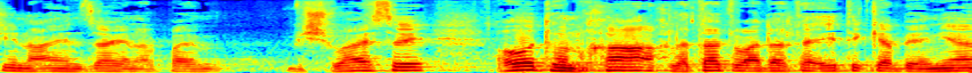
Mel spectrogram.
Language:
Hebrew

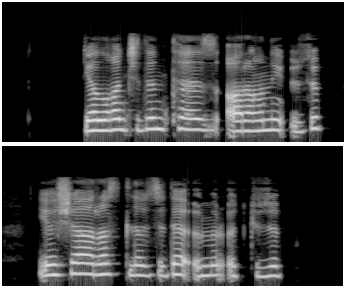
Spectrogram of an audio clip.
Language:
Uyghur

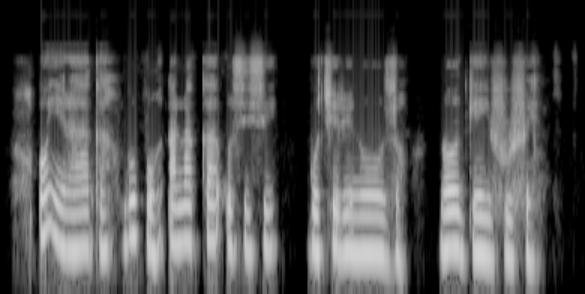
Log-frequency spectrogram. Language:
Igbo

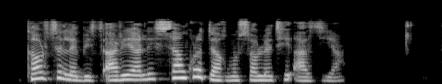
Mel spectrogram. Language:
Georgian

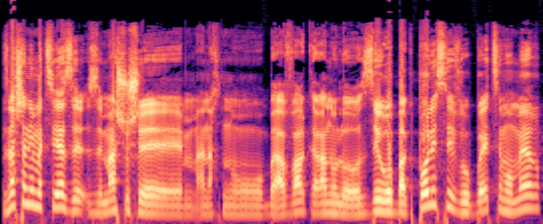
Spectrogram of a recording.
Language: Hebrew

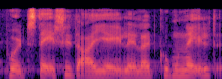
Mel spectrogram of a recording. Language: Danish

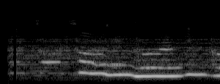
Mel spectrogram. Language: Chinese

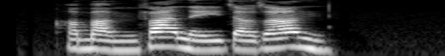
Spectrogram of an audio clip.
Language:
Cantonese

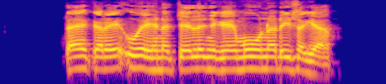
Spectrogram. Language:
Sindhi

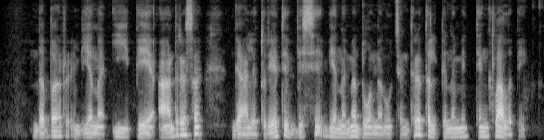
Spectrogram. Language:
Lithuanian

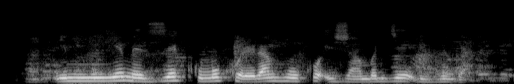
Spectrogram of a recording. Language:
Kinyarwanda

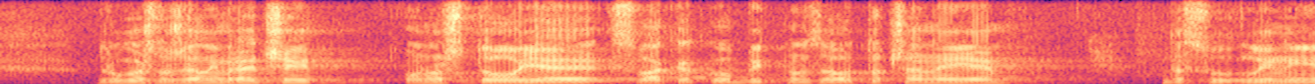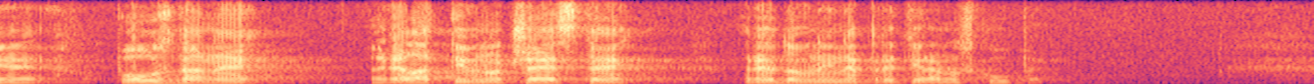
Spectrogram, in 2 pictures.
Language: Croatian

